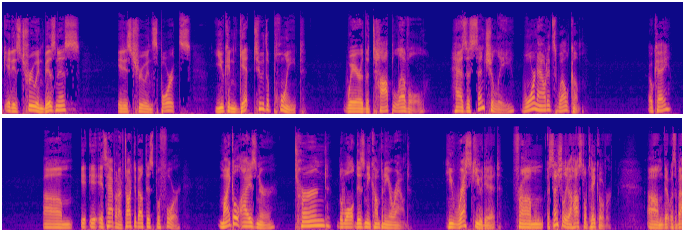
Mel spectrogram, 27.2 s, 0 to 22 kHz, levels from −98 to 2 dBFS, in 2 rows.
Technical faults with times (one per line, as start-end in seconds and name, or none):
23.09-27.23 adaptive stream at a lower bitrate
